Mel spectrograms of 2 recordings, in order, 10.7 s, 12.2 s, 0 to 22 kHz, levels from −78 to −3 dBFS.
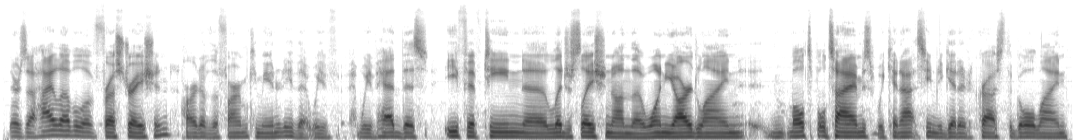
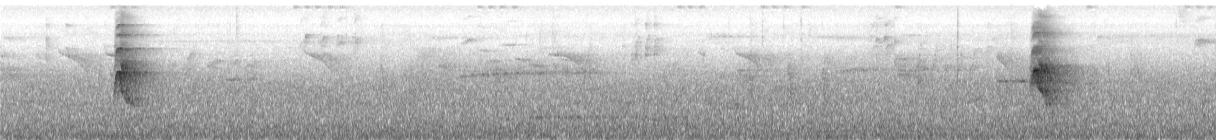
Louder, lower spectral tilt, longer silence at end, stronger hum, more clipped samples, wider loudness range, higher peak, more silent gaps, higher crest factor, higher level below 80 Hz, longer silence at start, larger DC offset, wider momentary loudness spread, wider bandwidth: about the same, -25 LUFS vs -24 LUFS; first, -5.5 dB/octave vs -3 dB/octave; about the same, 0.05 s vs 0 s; neither; neither; second, 5 LU vs 10 LU; second, -4 dBFS vs 0 dBFS; neither; about the same, 22 dB vs 26 dB; second, -58 dBFS vs -42 dBFS; about the same, 0.1 s vs 0 s; neither; second, 10 LU vs 16 LU; second, 16.5 kHz vs 19 kHz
